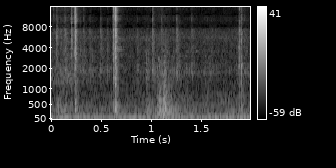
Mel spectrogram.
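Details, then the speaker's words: 1968 Ford Galaxie XL convertible, 390 4V with C6, first start after getting it home, reversing: loud irregular clunks and pops over a low rumble from the front end; ball joints or A-arm bushings suspected, unconfirmed. "making a lot of racket hear that sounds like we got some ball joints or a-arm bushings or something popping"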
